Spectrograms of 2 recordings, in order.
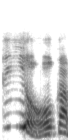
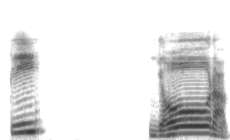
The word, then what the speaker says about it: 뛰어: 왔죠 그랬을 때 어 원래는 뛰어가 맞는 발음이 근데 어떻게 사람들이 발음도 해 띠 여라 발음 노래 이해돼음 이런 발음도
